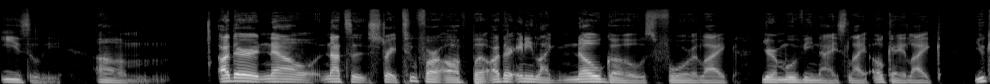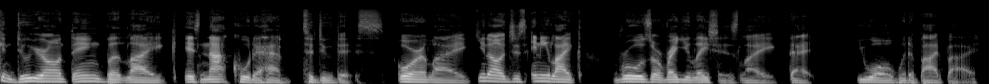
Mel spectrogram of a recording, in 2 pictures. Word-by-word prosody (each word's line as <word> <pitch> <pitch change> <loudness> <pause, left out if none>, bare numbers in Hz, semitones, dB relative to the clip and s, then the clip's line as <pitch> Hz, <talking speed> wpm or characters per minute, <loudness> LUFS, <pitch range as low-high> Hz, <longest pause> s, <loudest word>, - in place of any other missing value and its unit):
easily, 105 -8 -4 0.3
um, 90 -11 -9 0.5
are 145 - +9
there 150 -4 +9
Now, 125 -4 +1
not 130 0 +2
to 110 -6 -3
stray 115 -6 -2
too 165 - -4
far 120 -5 +2
off, 105 0 -1
but 110 -1 +1
are 120 - +2
there 135 - +2
any, 135 -1 +2
like, 100 -6 -4
no-goes 105 -5 +2
for, 95 -3 -5
like, 90 -1 -5 0.2
your 110 -1 +2
movie 105 -2 0
nights, 85 -2 -7
like, 90 -3 -7
"Okay," 105 -5 -5
like, 90 -2 -7 0.3
"you 145 - +2
can 125 -7 -1
do 125 +6 +3
your 140 -2 +6
own 135 -2 +1
thing, 135 +2 0
but, 110 -2 0
like, 100 -3 -2
it's 120 -3 +2
not 120 0 +2
cool 115 -3 +1
to 95 - -2
have 95 -3 -4 0.2
to 120 - -1
do 95 -3 -5
this." 85 -2 -11
Or, 120 -3 +5
like, 95 -4 -6
you 160 - -1
know, 140 -4 +4
just 125 -1 -5
any, 145 0 +1
like, 120 -5 +1 0.3
rules 125 +2 +4
or 115 -2 +1
regulations, 105 -5 -2
like, 85 -2 -10
that - - -7 0.4
you 110 +1 0
all 95 -2 -2
would 95 -2 -6
abide 90 -1 -6
by? - - -13
110 Hz, 175 wpm, -23 LUFS, 95-125 Hz, 0.5 s, are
